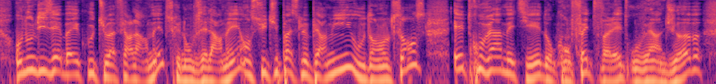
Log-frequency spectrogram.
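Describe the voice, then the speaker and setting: A man speaks very fast with very wide pitch swings. Background noise is noticeable. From France, Lyon. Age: 50s. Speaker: comedian. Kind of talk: casual chat.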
